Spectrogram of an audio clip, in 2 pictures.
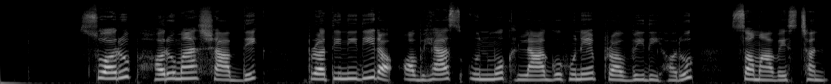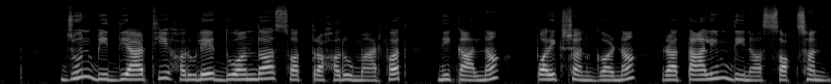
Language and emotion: Nepali, neutral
